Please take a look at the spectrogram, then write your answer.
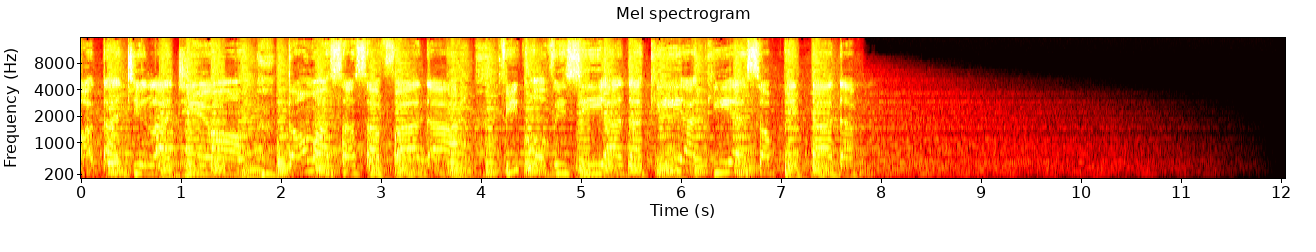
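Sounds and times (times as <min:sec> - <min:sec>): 
funk music: 0:00.0 - 0:08.5.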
